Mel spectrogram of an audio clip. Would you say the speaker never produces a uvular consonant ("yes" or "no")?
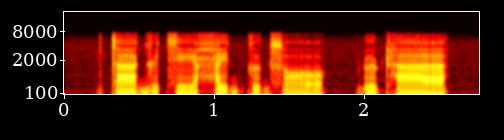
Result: yes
